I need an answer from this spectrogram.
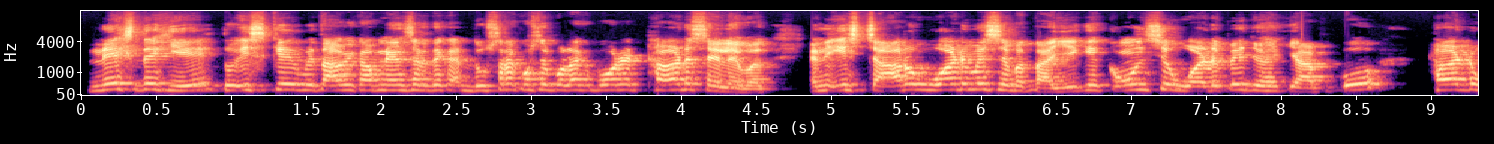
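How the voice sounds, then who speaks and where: High-voiced teacher in an echoey room. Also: male voice, fairly bright tone. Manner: repeats words slowly to show stress, asks and answers own questions. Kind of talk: exam-prep lesson.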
